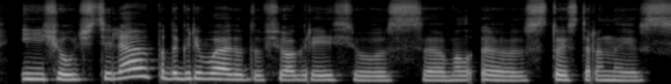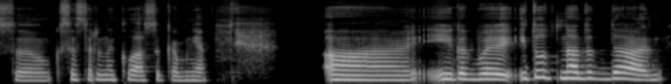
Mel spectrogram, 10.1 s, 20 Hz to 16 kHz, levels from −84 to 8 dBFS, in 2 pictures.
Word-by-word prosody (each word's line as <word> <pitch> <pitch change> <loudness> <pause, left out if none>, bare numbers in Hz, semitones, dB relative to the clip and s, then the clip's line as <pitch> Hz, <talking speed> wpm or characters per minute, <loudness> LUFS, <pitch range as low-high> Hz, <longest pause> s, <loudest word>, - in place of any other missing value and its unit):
и 245 - -2
ещё 230 -1 -1
учителя 255 +11 0
подогревают 255 -6 0
эту 200 -2 -9
всю 205 - -6
агрессию 200 -2 -5
с 185 - -8 0.2
мол 190 +1 -6
э, 185 -3 -4
с 185 - -7
той 205 -2 -1
стороны, 195 -3 -7
с, 180 - -9
э, 175 -1 -5
со 220 - -5
стороны 210 -1 -4
класса 195 0 -3
ко 185 -1 -7
мне. 180 -1 -6 0.9
А, 200 -1 +4
и 235 +1 +1
как 240 -2 +4
бы 230 -1 +6
и 255 +4 -1
тут 305 -2 +1
надо, 270 0 +7
да 235 -4 +5
210 Hz, 165 wpm, -22 LUFS, 195-240 Hz, 0.9 s, надо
